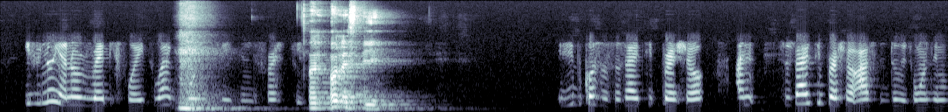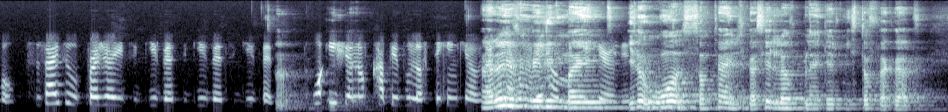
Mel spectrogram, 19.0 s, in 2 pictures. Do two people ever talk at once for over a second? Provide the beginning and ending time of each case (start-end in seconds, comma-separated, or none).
14.3-15.8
